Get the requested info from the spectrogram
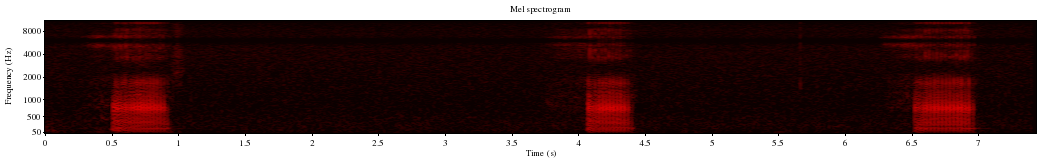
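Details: Pug dog sleeping and snoring, three loud low rattling snorts of roughly a third of a second each, spaced about three seconds apart, with faint steady hiss between.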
